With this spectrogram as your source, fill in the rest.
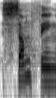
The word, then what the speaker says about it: something: Let's go to the word something up here. Give me a TH sound instead of something. It's something. Something.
